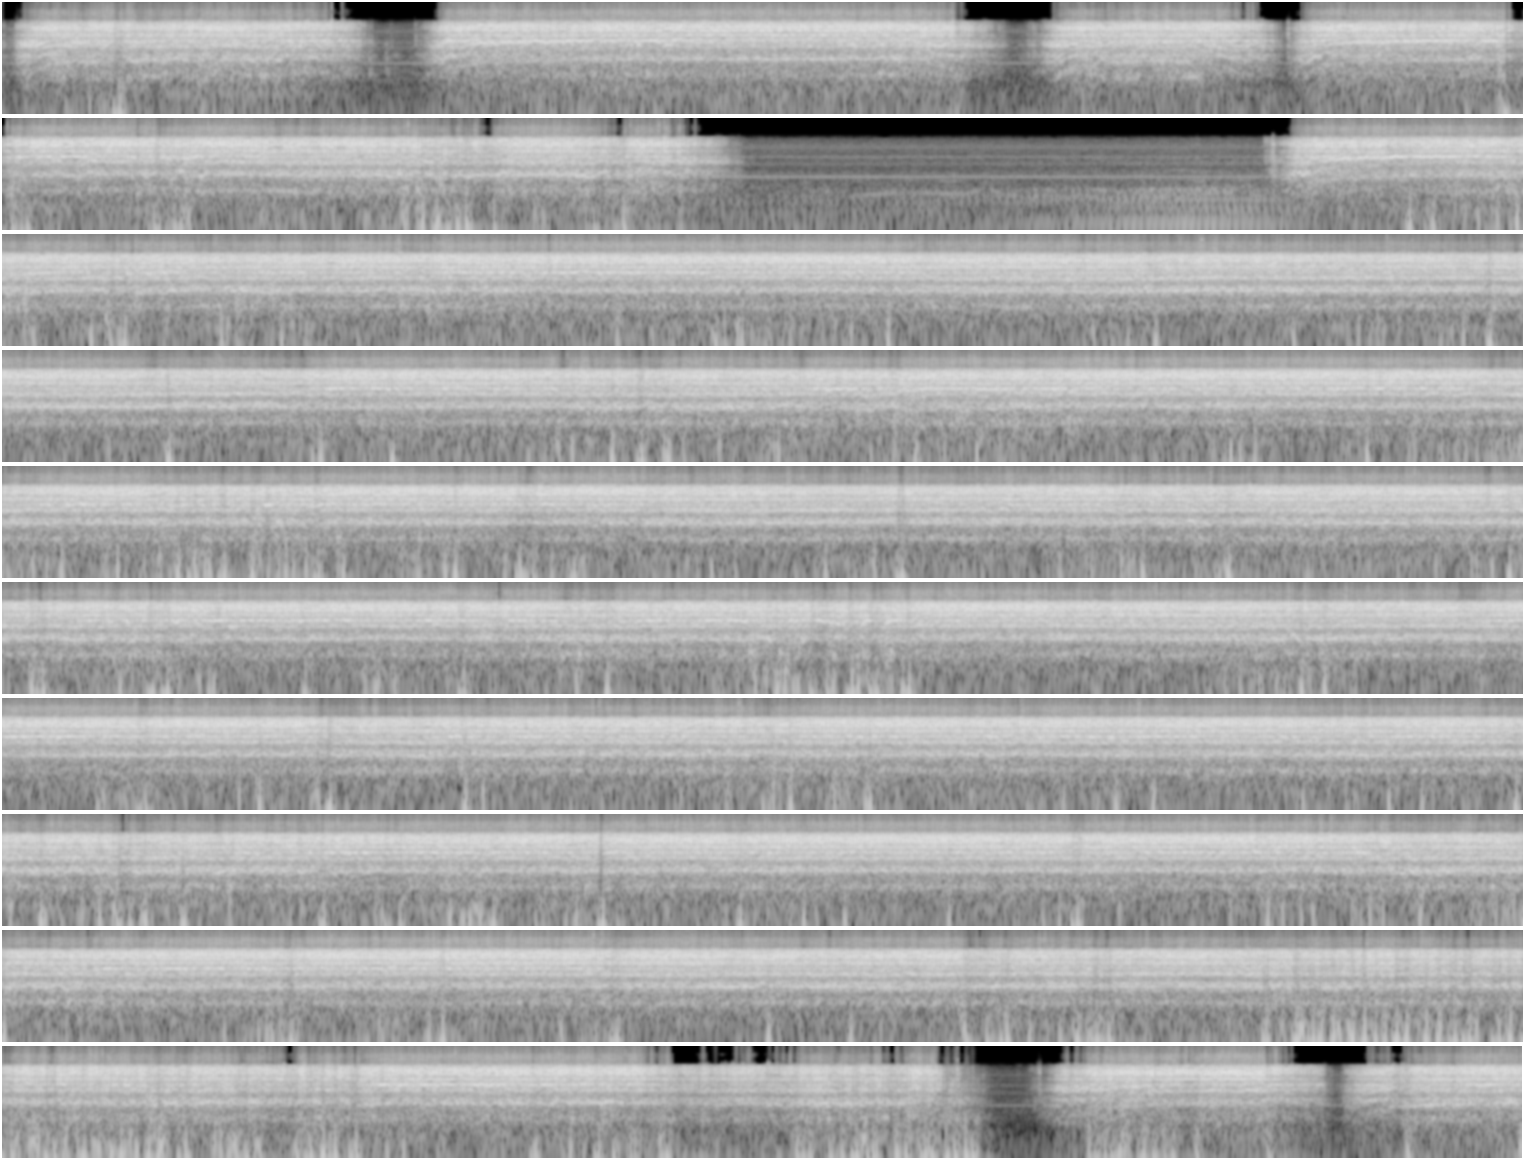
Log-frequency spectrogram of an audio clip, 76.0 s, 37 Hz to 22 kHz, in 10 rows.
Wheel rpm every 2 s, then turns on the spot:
130, 150, 130, 150, 220, 120, 0, 170, 230, 220, 220, 220, 230, 220, 230, 230, 230, 230, 220, 230, 230, 230, 220, 220, 230, 230, 220, 220, 230, 230, 220, 230, 220, 230, 230, 220, 140, 130.
none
